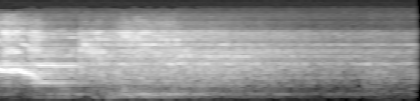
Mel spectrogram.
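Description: Soundtrack music from an old black-and-white horror film, played back over a screen share: a short falling tone, then a held chord that fades almost to silence.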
